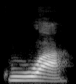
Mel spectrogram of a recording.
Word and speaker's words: quoi: y aquí he pronunciado quoi. Cada vez que tenemos la OI en francés, eso va a sonar como UA. Quoi, y esto es voir, ¿ok? La OI suena como UA.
